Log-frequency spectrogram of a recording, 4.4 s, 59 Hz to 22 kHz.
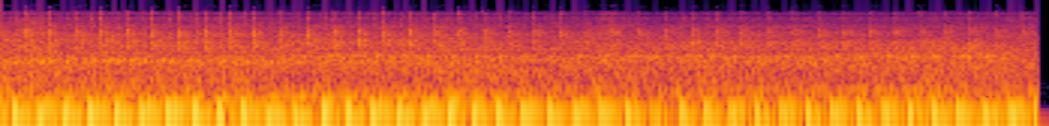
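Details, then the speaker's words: Bajaj Pulsar NS200 BS3, customer complaint of heavy engine noise, told elsewhere it needs an engine rebuild; single-cylinder idle with a steady pulse near three beats a second plus added clatter; engine louder than normal, cause undetermined. "അപ്പൊ friends നമ്മുടെ N എസ്സിന്റെ ഒരു work ഉണ്ടായിരുന്നു engine നല്ല noise വരുന്നുണ്ട്"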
